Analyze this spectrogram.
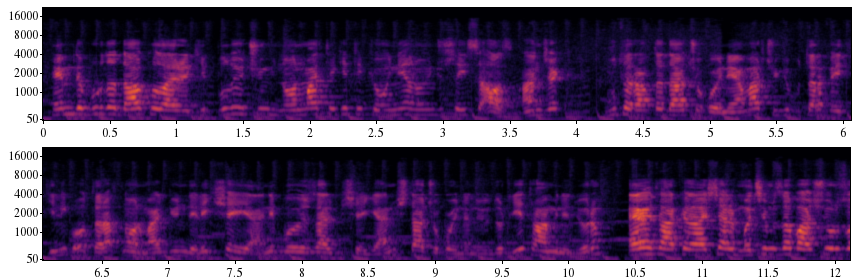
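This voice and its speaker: A young man commentating his own mobile football match, excitable and quick to vent frustration at his players. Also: high-pitched. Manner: excitable, frustrated outbursts at teammates. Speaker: gaming channel host.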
